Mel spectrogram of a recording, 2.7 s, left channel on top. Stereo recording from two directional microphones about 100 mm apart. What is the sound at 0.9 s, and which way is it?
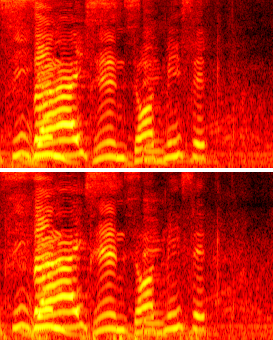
Speech, 15° left (ahead or behind).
